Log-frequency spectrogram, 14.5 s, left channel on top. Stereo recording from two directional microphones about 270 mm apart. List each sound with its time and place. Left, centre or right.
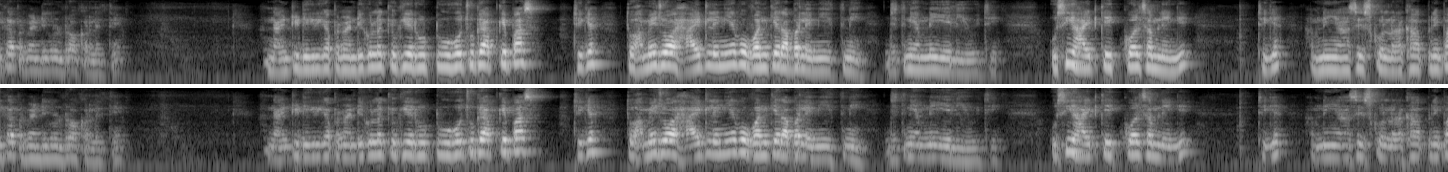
1.1 s speech: left
2.7 s speech: left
